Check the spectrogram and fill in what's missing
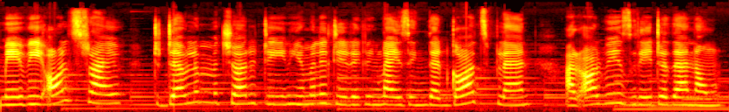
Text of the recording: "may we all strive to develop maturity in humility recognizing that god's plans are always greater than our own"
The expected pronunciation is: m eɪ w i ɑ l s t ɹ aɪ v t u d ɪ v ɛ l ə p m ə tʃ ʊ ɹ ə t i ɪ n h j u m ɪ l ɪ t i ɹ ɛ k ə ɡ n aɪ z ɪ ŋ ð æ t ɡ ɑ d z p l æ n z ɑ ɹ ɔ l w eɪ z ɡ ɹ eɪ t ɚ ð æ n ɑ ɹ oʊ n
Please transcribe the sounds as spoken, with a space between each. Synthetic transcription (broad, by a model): m eɪ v i ɑ l s t ɹ aɪ v t u d ɪ v ɛ l ə p m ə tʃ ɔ ɹ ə t i ɪ n h j u m ɪ l ɪ t i ɹ ɛ k ə ɡ n aɪ z ɪ ŋ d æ t ɡ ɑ d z p l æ n ɑ ɹ ɔ l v eɪ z ɡ ɹ eɪ t ɚ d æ n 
